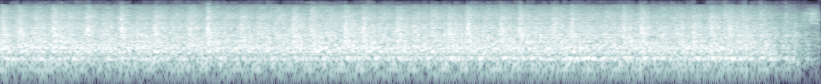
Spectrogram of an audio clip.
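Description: An overlocker sewing machine finishes a fabric edge on a pair of bib overalls, whirring loudly and continuously with a rapid buzzing stitch rhythm, then slowing at the very end.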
